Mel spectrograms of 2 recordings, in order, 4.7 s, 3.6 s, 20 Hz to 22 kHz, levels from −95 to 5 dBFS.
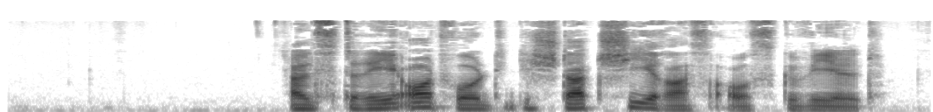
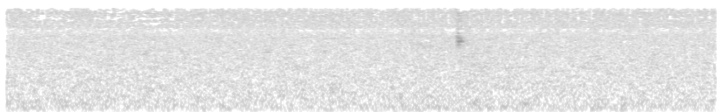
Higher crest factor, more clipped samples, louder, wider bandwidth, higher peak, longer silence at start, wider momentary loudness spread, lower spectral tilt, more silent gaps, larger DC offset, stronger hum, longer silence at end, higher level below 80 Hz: about the same, 24 dB vs 22 dB; neither; first, -22 LUFS vs -57 LUFS; second, 12 kHz vs 16.5 kHz; first, 0 dBFS vs -40 dBFS; first, 1.45 s vs 0 s; first, 9 LU vs 3 LU; first, -4 dB/octave vs 0 dB/octave; neither; neither; neither; first, 0.3 s vs 0 s; first, -48 dBFS vs under -90 dBFS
